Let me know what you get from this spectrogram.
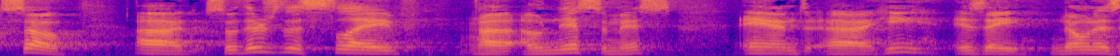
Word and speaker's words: Onesimus: I called him Onesimus, and then I made sure to double-check that because I was told I was wrong in my pronunciation. It's Onesimus, so there we are.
